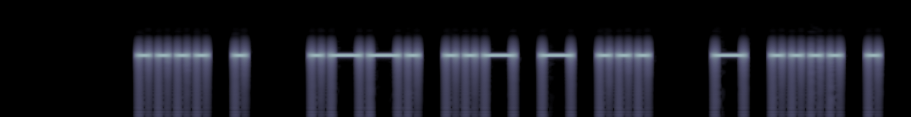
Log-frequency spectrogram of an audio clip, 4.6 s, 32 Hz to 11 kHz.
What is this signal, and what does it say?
Morse code, heard as a keyed tone, about 25 wpm, 700 Hz. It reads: HE PUTS THE
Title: Additional Easy Phrases 25wpm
